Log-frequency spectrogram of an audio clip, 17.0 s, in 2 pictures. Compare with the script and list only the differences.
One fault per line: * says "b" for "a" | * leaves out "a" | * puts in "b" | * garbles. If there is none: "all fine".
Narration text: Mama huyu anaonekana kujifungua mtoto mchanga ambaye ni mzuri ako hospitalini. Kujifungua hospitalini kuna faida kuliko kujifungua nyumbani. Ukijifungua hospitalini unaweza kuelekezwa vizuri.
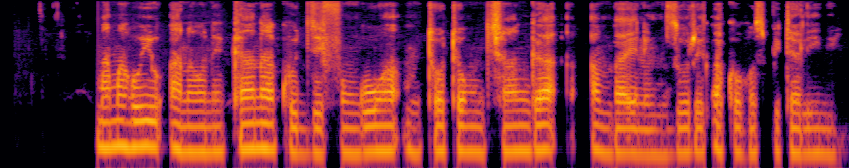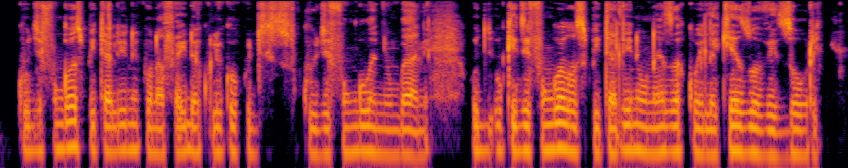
all fine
